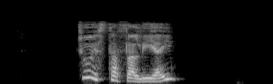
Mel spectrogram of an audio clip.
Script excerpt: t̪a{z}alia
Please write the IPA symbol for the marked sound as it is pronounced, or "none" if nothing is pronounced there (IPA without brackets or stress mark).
s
